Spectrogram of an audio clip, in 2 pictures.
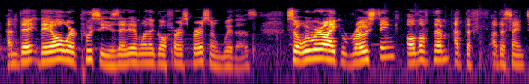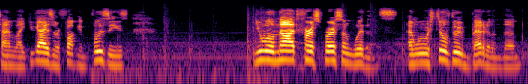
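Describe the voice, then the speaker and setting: A man's voice: fairly high pitch, fairly bright tone. A young man streaming a game, chatting casually and telling stories with laughter and frequent swearing. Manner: laughing, profane, rambling storytelling. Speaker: gaming streamer. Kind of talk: casual chat while playing.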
